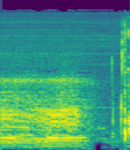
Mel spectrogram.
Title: Snores.wmv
